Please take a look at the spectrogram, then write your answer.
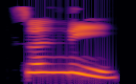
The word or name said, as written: Sun Li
